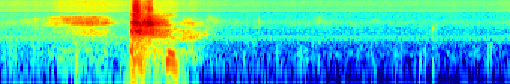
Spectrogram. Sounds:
Sneeze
